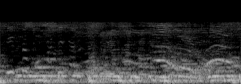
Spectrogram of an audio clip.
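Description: Crowd of onlookers, children among them, talking and calling out over background music with long held notes.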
